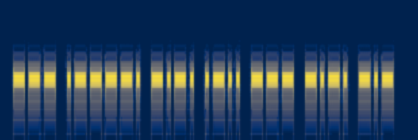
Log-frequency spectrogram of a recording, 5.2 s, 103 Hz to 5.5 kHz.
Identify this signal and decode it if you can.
Morse code, heard as a keyed tone, about 25 wpm, 600 Hz. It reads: O'CLOCK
